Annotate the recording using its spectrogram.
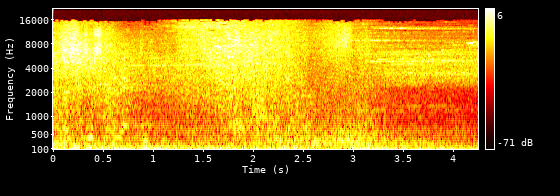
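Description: Loud fighting effects from a video game clash and crackle.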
